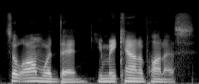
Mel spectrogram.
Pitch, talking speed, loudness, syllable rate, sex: 130 Hz, 240 wpm, -19 LUFS, 5.5 syllables/s, male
